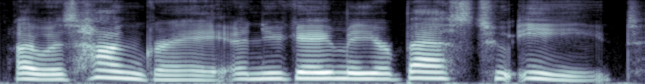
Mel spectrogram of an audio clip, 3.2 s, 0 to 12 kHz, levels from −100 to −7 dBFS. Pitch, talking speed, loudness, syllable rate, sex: 215 Hz, 205 wpm, -16 LUFS, 4.0 syllables/s, female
